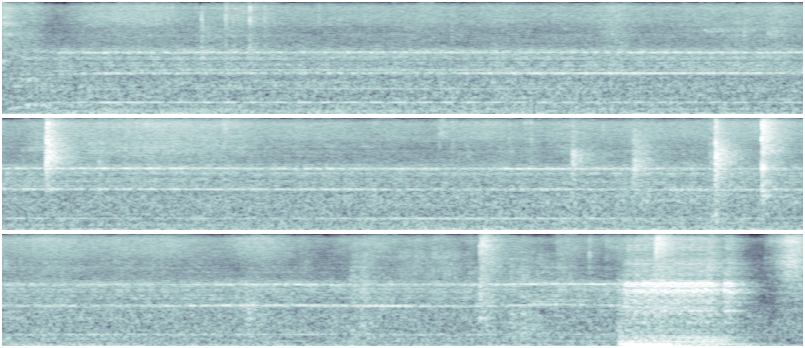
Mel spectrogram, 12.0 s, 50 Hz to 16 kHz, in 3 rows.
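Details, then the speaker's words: 2023 Forest River Rockwood Ultra Lite 2608BS travel trailer slide-out extending: an even motor drone, then a loud gear-grinding burst at the end of travel. This normally marks full extension. "one once you hear that gear grinding noise you know you were going to be fully extended"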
